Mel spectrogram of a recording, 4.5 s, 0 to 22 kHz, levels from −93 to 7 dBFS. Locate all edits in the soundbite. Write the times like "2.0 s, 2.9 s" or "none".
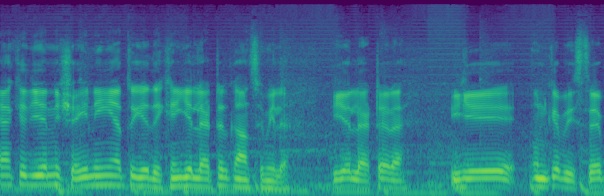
2.3 s, 3.2 s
